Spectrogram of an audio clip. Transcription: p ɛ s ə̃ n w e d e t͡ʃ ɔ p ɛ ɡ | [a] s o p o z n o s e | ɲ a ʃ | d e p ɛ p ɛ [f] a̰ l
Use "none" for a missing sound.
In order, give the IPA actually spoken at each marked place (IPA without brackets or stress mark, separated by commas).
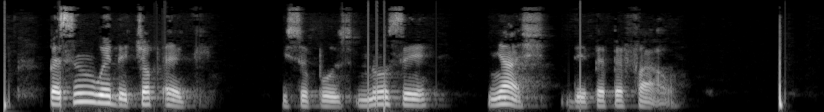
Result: i, f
